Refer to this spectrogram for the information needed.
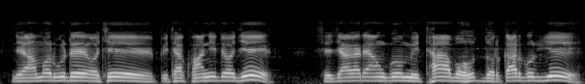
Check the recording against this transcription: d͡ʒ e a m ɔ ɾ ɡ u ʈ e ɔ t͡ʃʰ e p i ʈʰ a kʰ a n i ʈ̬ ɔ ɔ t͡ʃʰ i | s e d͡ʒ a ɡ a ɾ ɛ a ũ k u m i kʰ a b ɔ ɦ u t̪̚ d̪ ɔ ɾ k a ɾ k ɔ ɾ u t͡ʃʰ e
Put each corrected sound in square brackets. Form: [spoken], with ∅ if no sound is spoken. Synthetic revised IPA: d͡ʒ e a m ɔ ɾ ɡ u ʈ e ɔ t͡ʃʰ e p i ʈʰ a kʰ a n i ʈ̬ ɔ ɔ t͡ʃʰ [e] | s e d͡ʒ a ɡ a ɾ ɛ a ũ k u m i [ʈʰ] a b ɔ ɦ u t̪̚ d̪ ɔ ɾ k a ɾ k ɔ ɾ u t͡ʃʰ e

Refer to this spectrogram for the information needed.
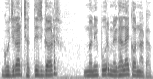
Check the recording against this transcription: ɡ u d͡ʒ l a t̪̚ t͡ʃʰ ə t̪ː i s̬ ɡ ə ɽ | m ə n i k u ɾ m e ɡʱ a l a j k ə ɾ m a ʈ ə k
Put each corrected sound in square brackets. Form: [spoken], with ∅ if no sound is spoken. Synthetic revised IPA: ɡ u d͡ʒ [ɾ] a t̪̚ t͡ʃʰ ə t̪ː i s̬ ɡ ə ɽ | m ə n i [p] u ɾ m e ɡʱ a l a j k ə ɾ [n] a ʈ ə k

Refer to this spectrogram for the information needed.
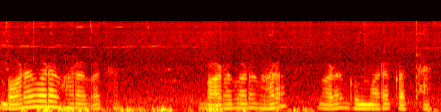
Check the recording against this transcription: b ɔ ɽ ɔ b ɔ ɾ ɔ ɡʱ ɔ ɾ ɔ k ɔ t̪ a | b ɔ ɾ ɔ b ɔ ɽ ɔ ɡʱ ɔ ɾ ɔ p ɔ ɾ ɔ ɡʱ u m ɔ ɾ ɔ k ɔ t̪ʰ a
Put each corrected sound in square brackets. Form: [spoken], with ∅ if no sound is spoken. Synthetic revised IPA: b ɔ ɽ ɔ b ɔ [ɽ] ɔ ɡʱ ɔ ɾ ɔ k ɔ [t̪ʰ] a | b ɔ [ɽ] ɔ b ɔ ɽ ɔ ɡʱ ɔ ɾ ɔ [b] ɔ [ɽ] ɔ ɡʱ u m ɔ ɾ ɔ k ɔ t̪ʰ a

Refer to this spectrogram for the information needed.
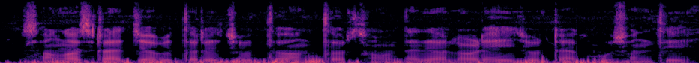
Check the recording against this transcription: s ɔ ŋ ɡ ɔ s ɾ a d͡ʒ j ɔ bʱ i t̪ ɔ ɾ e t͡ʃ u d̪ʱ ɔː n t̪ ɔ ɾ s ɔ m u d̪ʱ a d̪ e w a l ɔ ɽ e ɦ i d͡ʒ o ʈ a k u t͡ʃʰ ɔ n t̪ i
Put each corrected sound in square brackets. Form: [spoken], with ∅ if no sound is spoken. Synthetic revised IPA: s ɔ ŋ ɡ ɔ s ɾ a d͡ʒ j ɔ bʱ i t̪ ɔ ɾ e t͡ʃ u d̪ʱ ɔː n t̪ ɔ ɾ s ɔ m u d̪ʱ a d̪ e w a l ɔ ɽ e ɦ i d͡ʒ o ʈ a k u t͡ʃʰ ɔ n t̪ i

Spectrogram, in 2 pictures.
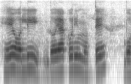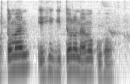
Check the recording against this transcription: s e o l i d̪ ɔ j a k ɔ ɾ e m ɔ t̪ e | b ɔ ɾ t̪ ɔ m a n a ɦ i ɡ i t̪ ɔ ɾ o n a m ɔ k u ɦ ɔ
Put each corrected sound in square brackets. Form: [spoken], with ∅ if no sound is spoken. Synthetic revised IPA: [h] e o l i d̪ ɔ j a k ɔ ɾ [i] m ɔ t̪ e | b ɔ ɾ t̪ ɔ m a n [e] ɦ i ɡ i t̪ ɔ ɾ [ɔ] n a m ɔ k u ɦ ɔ

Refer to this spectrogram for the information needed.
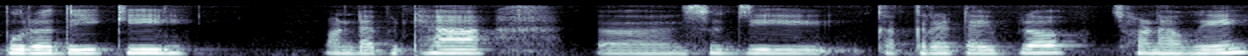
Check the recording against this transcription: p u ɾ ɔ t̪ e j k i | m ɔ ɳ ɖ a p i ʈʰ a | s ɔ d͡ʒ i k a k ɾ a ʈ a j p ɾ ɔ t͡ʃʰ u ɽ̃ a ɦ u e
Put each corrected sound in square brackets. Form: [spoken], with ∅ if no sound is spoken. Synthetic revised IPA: p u ɾ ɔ [d̪] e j k i | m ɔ ɳ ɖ a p i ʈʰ a | s [u] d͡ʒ i k a k ɾ a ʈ a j p ɾ ɔ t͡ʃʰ [ɔ] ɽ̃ a ɦ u e

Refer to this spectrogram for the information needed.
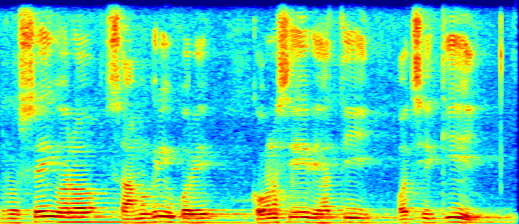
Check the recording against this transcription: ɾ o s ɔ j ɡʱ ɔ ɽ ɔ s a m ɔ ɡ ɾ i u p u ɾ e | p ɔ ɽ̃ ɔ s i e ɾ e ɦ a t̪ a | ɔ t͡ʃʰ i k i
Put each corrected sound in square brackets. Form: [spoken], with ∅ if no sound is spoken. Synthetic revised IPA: ɾ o s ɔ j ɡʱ ɔ [ɾ] ɔ s a m ɔ ɡ ɾ i u p [ɔ] ɾ e | [k] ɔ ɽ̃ ɔ s i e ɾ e ɦ a t̪ [i] | ɔ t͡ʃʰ i k i

